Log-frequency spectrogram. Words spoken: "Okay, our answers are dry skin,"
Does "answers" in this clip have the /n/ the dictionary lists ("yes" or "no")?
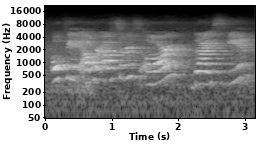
no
